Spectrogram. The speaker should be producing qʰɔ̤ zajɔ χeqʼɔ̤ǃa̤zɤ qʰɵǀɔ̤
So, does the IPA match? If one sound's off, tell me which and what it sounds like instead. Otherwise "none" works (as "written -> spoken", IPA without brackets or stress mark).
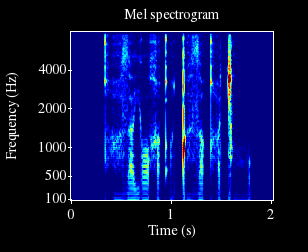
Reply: none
